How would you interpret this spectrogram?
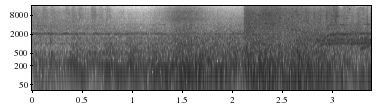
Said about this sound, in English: Gregorio picks him up and throws him through a schoolhouse window.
